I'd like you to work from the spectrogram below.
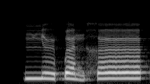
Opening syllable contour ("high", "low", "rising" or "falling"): low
